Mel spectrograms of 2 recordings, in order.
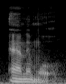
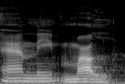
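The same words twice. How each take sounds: First: The last syllable has a reduced schwa. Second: The last syllable has a full vowel. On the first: The speaker calls it right. "sino mo" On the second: The speaker calls it wrong. "no es animal"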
